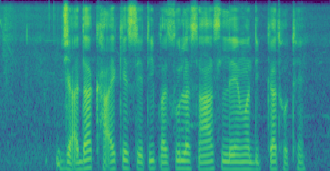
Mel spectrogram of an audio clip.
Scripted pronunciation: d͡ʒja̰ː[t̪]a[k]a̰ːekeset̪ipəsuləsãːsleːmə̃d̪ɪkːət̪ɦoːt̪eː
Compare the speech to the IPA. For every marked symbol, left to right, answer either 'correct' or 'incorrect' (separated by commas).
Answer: incorrect, incorrect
